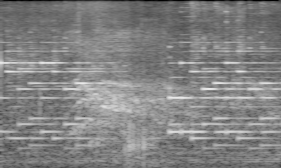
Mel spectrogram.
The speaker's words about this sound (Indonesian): wah sebentar ya ada ya, telepon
